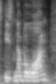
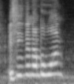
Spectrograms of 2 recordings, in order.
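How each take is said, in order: First: Said in the usual way. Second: Sudden doubting question, pitched way up; surprised question. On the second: Real, not acted. Doubting the stats to his viewers, a high surprised question. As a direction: squeak it up in disbelief.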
